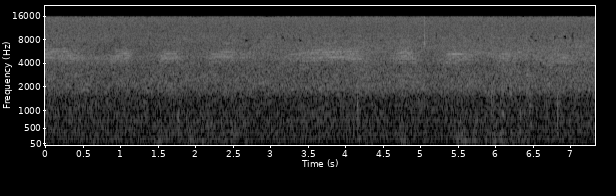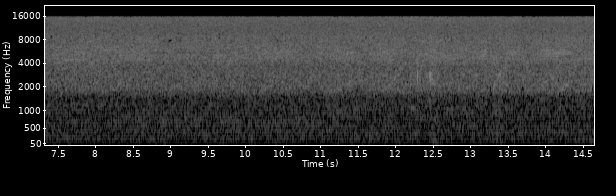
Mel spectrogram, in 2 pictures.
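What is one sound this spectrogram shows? Pastel scratches and rubs softly on paper.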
